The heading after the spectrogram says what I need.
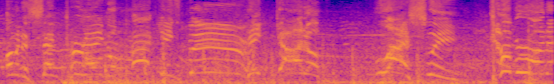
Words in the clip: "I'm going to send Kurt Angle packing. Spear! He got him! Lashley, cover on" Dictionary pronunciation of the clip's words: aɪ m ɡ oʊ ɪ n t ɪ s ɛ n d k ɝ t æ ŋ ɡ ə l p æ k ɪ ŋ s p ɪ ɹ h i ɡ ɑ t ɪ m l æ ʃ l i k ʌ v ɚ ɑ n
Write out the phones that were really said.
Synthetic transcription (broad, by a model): aɪ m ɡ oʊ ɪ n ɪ s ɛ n k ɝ æ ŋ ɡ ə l p æ k ɪ ŋ h i ɡ ɑ t ɪ m l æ s l i k ʌ v ɚ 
